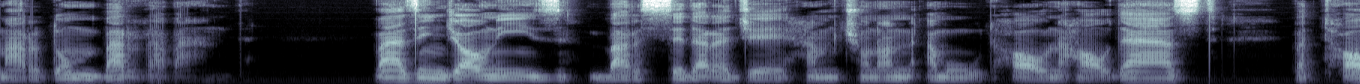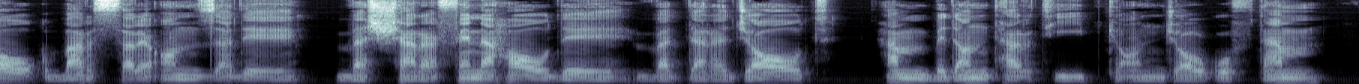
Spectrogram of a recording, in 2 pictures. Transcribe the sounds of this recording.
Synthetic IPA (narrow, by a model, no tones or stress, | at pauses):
mæɾd̪ombæɾːæ̰vænd̪̥ | væːzind͡ʒɒːniːzbæɾsed̪æɾæd͡ʒe̞hæmt͡ʃʰonɒnʔæmuːd̪̥hɒːnæhɒːd̪est̪ | væt̪ʰɒːɢbæɾsæɾe̞̰ʔɒnzæd̪e | væʃæɾæfenæhɒːd̪e̞væd̪æɾæd͡ʒɒːt̪ʰ | hæmbe̞d̪ɒnt̪ʰæɾt̪ʰiːb̥̚cʰḛʔɒnd͡ʒɒːɡoft̪æm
